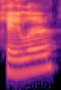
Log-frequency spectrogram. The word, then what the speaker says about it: Kyla: It's I should have said this beforehand, but it's technically pronounced Kayla. It's spelled like Kyla.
